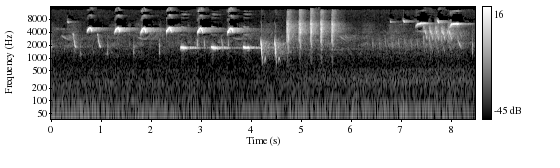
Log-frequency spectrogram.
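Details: Thrush nightingale in spring song: about seven repeated high whistled slurs, a few level whistles, a burst of loud rapid clicks, then soft high twittering.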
